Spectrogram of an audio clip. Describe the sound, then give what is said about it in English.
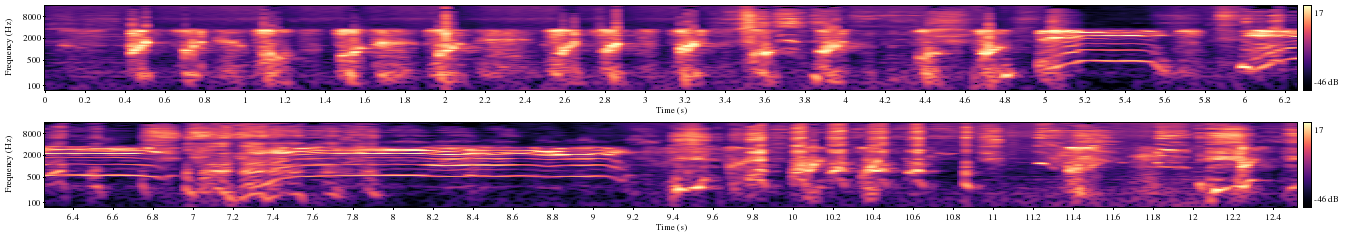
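A person imitates a farm pig with many short snorting grunts, then long wavering high-pitched squeals, then more rapid grunts, all loud and vocal. “I feel like the pig sounds in danger.”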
